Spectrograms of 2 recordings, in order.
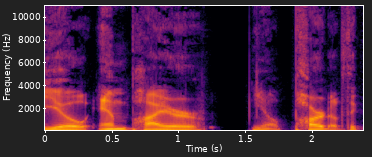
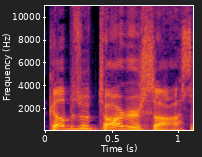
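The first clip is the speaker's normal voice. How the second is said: high commercial announcer tag line; hammed-up ad read over laughter; Burger King ad; 11 semitones higher than usual. Shown as a demonstration. Finishing the mock burger commercial, announcer voice. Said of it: "I do Burger King ads for the Bahamas".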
